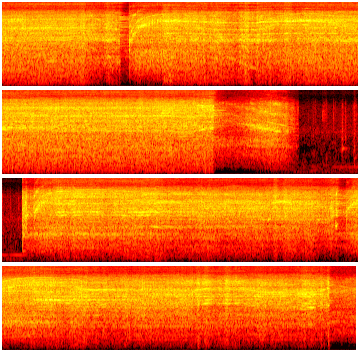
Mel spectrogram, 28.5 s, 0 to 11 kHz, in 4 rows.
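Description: Electric jigsaw cutting through a wooden plank. The motor stops about 11 seconds in with a falling whine, and there is a short pause. It starts again with a rising whine about 15 seconds in and cuts on, with a brief break about two-thirds of the way through.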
